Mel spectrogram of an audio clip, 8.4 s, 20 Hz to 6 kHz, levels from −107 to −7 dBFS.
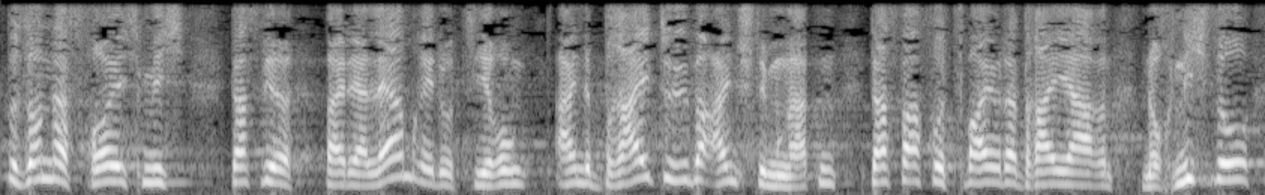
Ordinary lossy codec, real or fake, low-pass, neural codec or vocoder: none; real; 5.4 kHz; none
